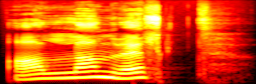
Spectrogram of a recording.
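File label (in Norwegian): "allanvælt", Hemsedal dialect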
